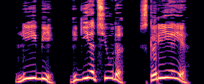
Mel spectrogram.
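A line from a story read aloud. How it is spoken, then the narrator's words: Shout. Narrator (Russian): крикнул я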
